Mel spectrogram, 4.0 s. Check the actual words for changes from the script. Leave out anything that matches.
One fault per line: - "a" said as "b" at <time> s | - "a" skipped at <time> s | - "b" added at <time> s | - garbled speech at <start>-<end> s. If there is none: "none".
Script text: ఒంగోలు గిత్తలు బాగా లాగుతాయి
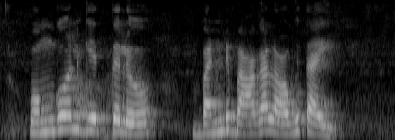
- "బండి" added at 1.9 s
